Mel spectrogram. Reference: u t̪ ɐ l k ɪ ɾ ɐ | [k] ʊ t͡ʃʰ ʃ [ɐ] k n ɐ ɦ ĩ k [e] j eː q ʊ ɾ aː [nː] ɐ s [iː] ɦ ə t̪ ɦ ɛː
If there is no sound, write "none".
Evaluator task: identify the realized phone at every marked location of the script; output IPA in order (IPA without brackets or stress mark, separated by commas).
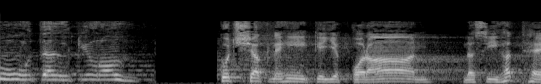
k, ɐ, e, nː, iː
